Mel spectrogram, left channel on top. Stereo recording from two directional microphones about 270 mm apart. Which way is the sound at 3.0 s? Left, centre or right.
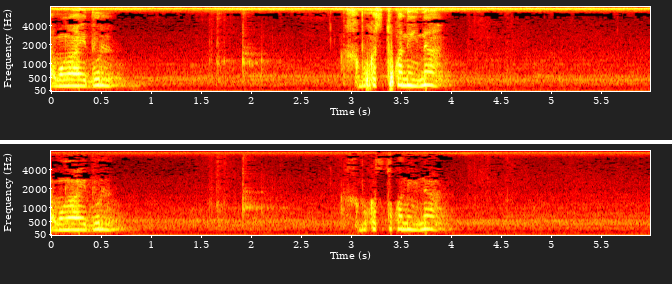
Left.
